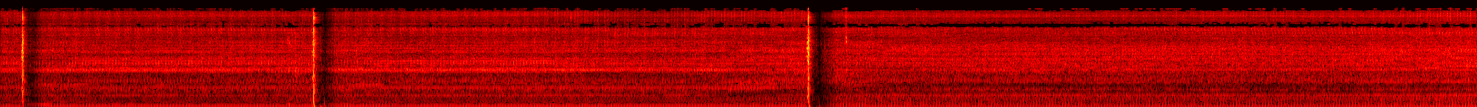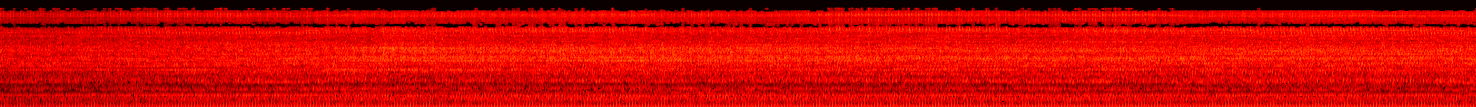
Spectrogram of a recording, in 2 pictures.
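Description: Engine running steadily with a low, even hum; it grows louder about halfway through and holds there, with a few brief clicks in the first eight seconds.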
